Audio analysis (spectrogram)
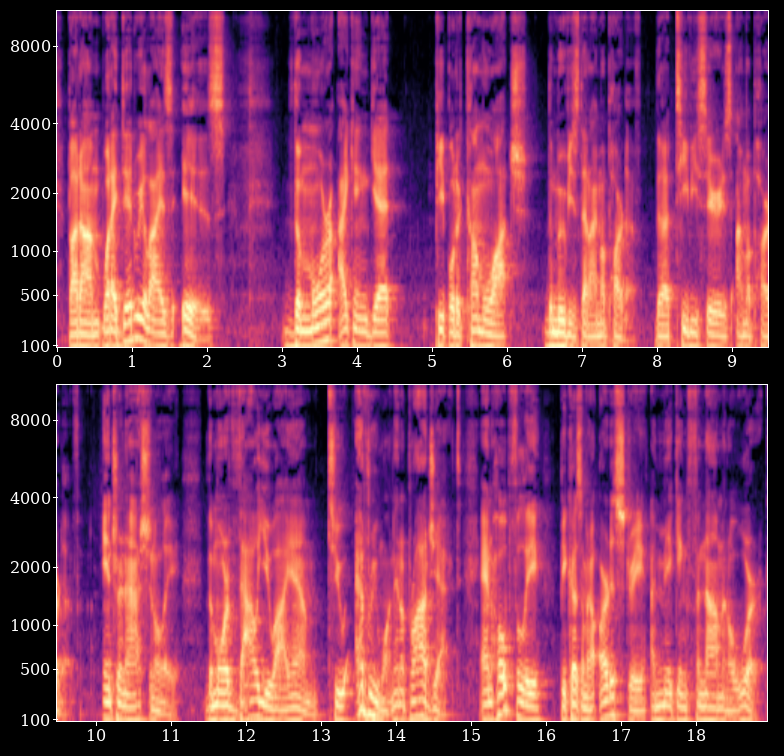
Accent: Texas, United States; Grew up, born and raised in Texas

